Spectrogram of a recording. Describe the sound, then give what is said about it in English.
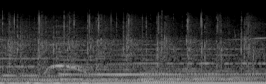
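A church audience applauds and cheers, giving praise to Jesus, in a steady, dense wash of clapping, with a brief rising-and-falling whoop early on and sustained keyboard-like tones humming underneath throughout. “Like, can we just make some noise?”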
